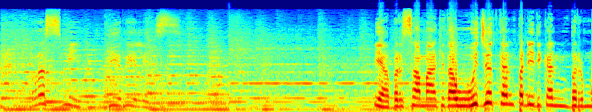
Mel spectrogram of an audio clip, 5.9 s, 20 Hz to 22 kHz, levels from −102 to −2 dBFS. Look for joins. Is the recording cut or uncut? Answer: cut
